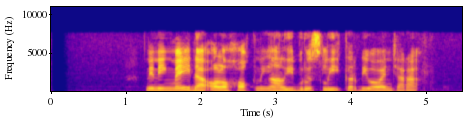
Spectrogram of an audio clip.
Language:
Sundanese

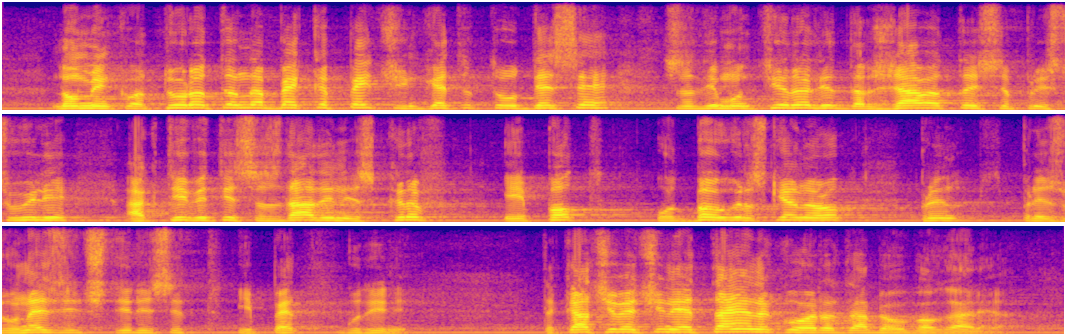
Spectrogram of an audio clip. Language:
Bulgarian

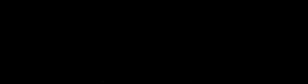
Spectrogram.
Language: Spanish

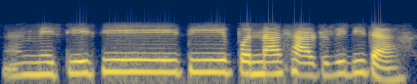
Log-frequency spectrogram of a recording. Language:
Konkani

